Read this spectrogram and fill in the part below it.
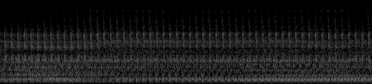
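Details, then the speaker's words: Fuel pump in surge-tank setup for 1989 Nissan Bluebird carb-to-injection conversion, Facet Posi-Flo 60107 lift pump tested alone for current draw, about 2 A: steady fast ticking buzz around three pulses a second, even; normal fuel pump running. "what I'm gonna do is just test the current draw on that pump"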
